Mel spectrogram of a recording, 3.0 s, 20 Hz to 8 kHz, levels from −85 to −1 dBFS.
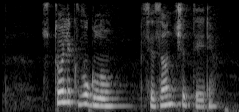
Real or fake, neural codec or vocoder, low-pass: real; none; 7.2 kHz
